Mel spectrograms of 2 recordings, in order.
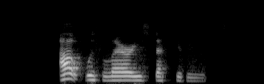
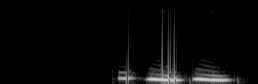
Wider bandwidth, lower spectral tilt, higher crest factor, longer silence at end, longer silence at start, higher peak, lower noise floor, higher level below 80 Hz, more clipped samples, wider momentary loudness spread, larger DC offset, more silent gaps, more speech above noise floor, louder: about the same, 7 kHz vs 6.6 kHz; second, -4.5 dB/octave vs -9.5 dB/octave; first, 22 dB vs 12 dB; first, 0.65 s vs 0.25 s; second, 0.6 s vs 1.2 s; first, -2 dBFS vs -10 dBFS; about the same, -86 dBFS vs -89 dBFS; second, -68 dBFS vs -52 dBFS; neither; first, 19 LU vs 13 LU; neither; neither; second, 64 dB vs 71 dB; about the same, -21 LUFS vs -19 LUFS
